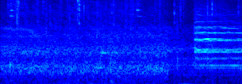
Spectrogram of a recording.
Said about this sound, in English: Inside, the chapel bell blends with the sound of horse hooves striking the stone yard.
